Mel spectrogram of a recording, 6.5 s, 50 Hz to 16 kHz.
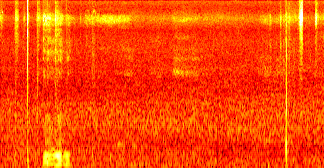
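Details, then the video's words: A cream Chow Chow pup, four months old, asleep and snoring: a single low, buzzy rattle of about half a second stands out against a quiet room, with a few faint clicks before and after. "크림 차우차우 chow chow 4개월된 녀석의 코골이"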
